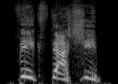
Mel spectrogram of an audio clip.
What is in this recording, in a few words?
Voices Jamaican Fix The Ship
